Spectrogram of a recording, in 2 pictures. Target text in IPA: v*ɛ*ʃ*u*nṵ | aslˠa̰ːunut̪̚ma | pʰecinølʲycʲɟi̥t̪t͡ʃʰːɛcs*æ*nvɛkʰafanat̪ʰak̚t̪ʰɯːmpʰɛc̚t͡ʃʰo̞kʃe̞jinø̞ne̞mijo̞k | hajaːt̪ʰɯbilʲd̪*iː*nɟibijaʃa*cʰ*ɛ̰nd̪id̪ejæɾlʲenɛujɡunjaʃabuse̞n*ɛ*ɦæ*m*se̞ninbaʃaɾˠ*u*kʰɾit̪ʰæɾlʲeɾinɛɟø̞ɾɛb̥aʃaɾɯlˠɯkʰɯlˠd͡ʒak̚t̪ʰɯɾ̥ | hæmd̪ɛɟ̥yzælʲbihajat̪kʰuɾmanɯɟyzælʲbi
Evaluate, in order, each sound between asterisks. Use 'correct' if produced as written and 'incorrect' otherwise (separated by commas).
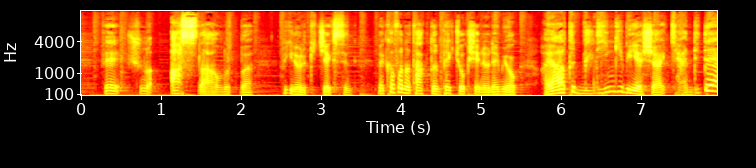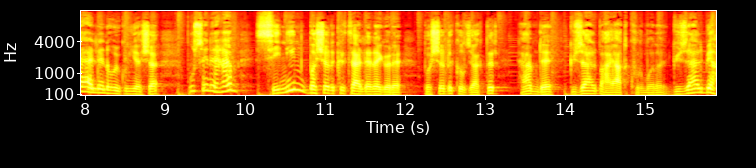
correct, correct, incorrect, correct, correct, correct, correct, incorrect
